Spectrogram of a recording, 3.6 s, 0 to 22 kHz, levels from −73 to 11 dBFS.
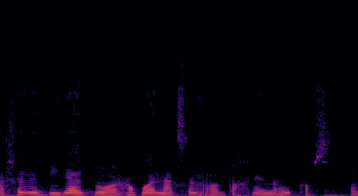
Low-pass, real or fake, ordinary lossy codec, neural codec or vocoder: none; fake; none; codec, 44.1 kHz, 1.7 kbps, Pupu-Codec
